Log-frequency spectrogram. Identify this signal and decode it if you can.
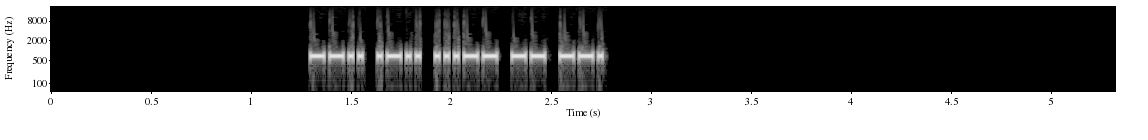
Morse code, heard as a keyed tone, about 50 wpm, 700 Hz. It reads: ZL3MG
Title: DXCC-100 Call Signs - 5 Characters - Repeated 2x - 50wpm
